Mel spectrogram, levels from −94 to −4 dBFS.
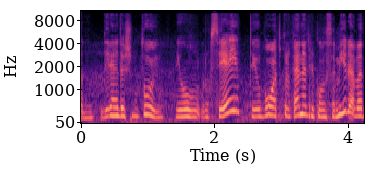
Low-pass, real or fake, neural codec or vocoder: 9.9 kHz; fake; codec, 24 kHz, 1 kbps, SNAC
